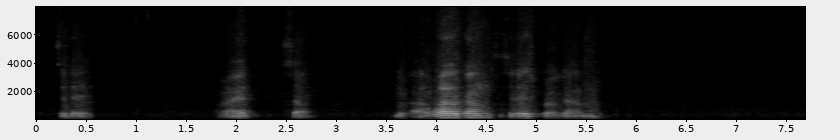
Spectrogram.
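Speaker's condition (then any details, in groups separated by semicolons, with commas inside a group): No condition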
